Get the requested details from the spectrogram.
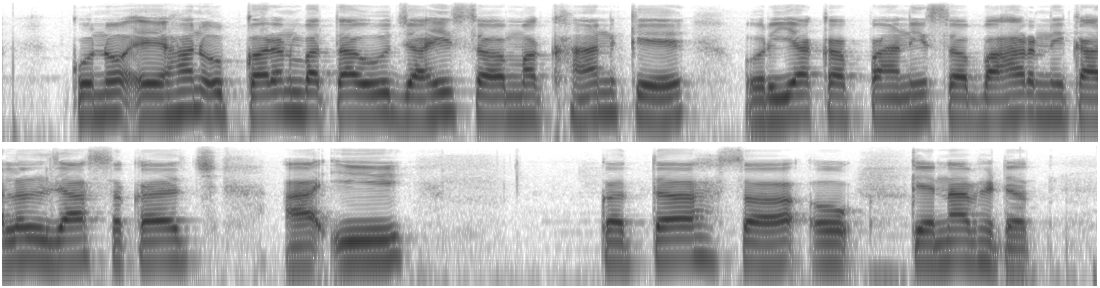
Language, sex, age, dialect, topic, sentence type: Maithili, male, 18-24, Southern/Standard, agriculture, question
